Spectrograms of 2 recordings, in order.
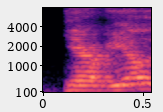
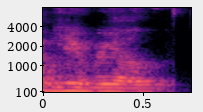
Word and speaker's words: Gabriel: Is it Gabriel or Gabriel? Well, it doesn't matter. Some people pronounce it differently. Okay. Like in my country it's Gabriel, but here in Barbados I find that Gabriel is more common.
